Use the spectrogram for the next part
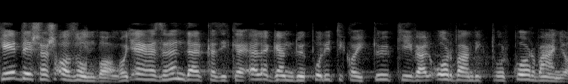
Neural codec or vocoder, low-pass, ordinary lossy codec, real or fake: codec, 16 kHz, 6 kbps, DAC; 7.2 kHz; MP3, 48 kbps; fake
